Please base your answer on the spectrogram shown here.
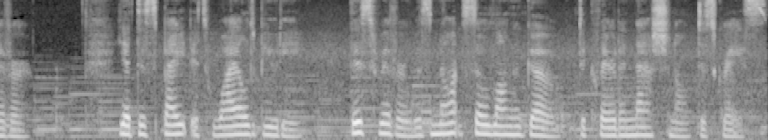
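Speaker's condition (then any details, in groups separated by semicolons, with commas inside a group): No condition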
